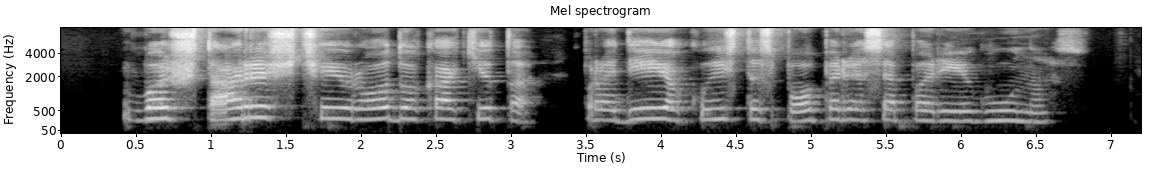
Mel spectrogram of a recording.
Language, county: Lithuanian, Panevėžys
